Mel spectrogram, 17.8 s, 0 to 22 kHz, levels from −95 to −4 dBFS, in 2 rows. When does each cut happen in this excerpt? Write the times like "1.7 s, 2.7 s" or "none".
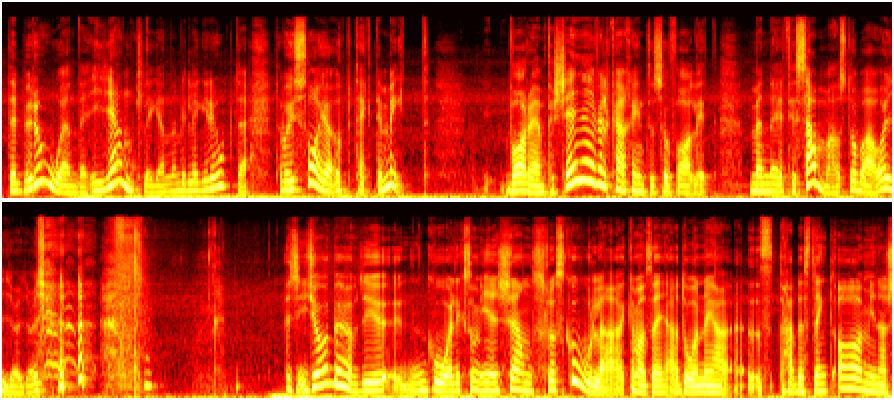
none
